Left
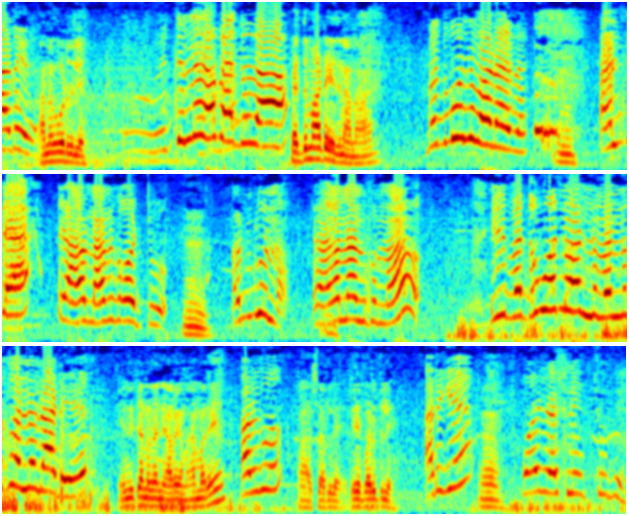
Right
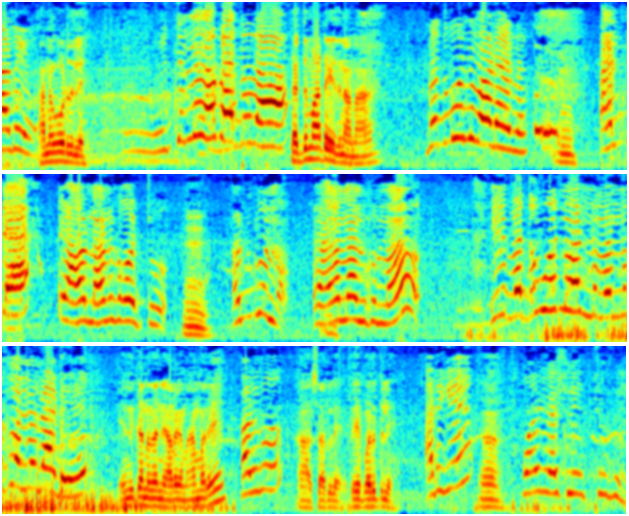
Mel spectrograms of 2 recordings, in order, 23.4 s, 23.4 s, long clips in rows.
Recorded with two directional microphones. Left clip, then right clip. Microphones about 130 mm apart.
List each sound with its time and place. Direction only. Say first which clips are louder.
0.0 s a sound: left 1 dB; 30° left (ahead or behind)
0.4 s a man's voice: right 1 dB; centre (ahead or behind)
2.0 s child singing: left 6 dB; 30° left (ahead or behind)
3.6 s speech: right 1 dB; 10° left (ahead or behind)
5.5 s a sound: left 3 dB; 25° left (ahead or behind)
9.2 s speech: left 1 dB; 30° left (ahead or behind)
10.1 s speech: right 3 dB; 15° left (ahead or behind)
10.7 s speech: left 5 dB; 25° left (ahead or behind)
17.1 s speech: right 2 dB; 10° left (ahead or behind)
18.7 s speech: left 7 dB; 30° left (ahead or behind)
19.5 s a man's voice: right 1 dB; 5° left (ahead or behind)
20.9 s speech: left 2 dB; 30° left (ahead or behind)
21.6 s a man's voice: right 2 dB; centre (ahead or behind)
22.2 s speech: left 3 dB; 35° left (ahead or behind)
